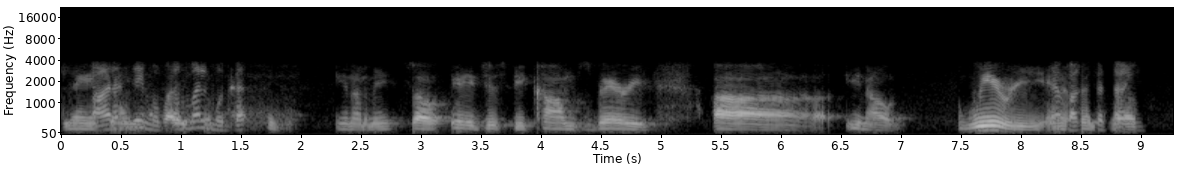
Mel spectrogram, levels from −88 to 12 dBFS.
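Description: Throughout, the speech carries an AMR narrowband mobile codec sound. The band runs only from about 200 Hz to 3.7 kHz. The voice is buzzy and synthetic, which fits a low AMR-NB rate near 7.4 kbps. The vocal-tract model leaves the damage plainly audible.

From 0 to 0.12 s the level sags slightly, by roughly 5 dB. From 0.81 to 1.89 s it dips much harder, around 15 dB, for about a second. Later, from 8.56 to 9.04 s, it drops by roughly 20 dB. This is speech suppressed in double talk. The likely cause is an echo canceller ducking the talker while the far side also spoke.

From 1.6 to 1.98 s a faint delayed copy trails the voice. It arrives 305 ms late, sitting about 30 dB below the speech. This is an echo leak. Loudspeaker sound likely slipped past the far end's echo canceller and came back.

At 2.24 to 2.28 s, 7.30 to 7.46 s and 9.24 to 9.27 s the background turns smooth and steady. This is AMR comfort noise. 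The phone stopped sending speech frames for 40, 160 and 45 ms. The receiver filled those gaps with synthetic noise.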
